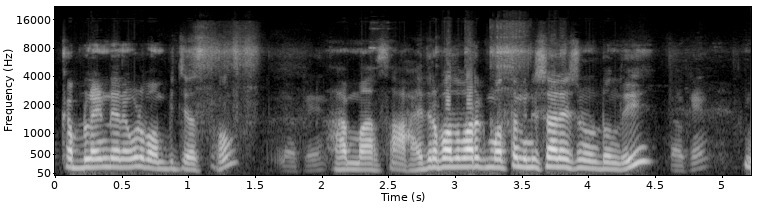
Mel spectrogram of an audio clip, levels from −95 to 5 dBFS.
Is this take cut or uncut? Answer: uncut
